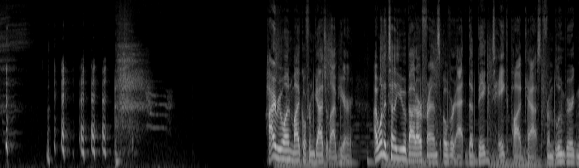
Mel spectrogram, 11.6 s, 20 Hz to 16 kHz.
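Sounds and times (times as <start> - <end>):
cat giving chirping and drawn-out meows: 2.8 - 3.5
speech: 5.4 - 11.5.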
